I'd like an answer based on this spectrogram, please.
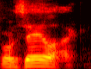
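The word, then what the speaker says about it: Mozeliak: months of this show kept pronouncing it was Mazzilli AK used to accept that a name that was spelled like that would be pronounced Mo's a lock but the young Elliott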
